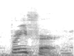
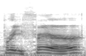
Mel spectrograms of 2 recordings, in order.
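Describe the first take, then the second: First: The stress is on the first syllable. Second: The stress is on the second syllable. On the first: The speaker calls it wrong. "no es prefer" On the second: The speaker calls it right. "es prefer"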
